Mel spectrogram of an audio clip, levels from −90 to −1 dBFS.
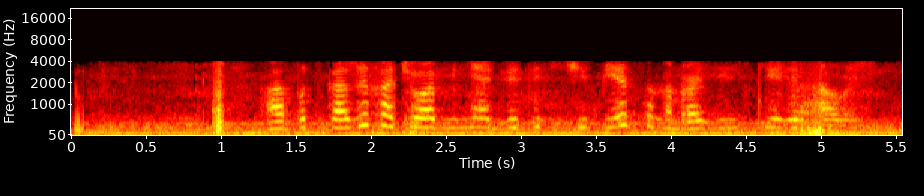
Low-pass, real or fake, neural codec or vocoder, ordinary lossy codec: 7.2 kHz; fake; codec, 24 kHz, 6 kbps, HILCodec; AAC, 16 kbps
